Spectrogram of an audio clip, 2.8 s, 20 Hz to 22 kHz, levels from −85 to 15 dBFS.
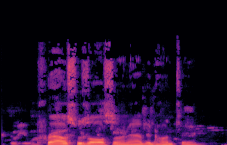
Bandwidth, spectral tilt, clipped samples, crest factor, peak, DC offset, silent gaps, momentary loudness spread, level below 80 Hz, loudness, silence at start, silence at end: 16 kHz; -5.5 dB/octave; under 0.1%; 18 dB; -2 dBFS; under 0.1%; none; 19 LU; -58 dBFS; -19 LUFS; 0.15 s; 0.3 s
